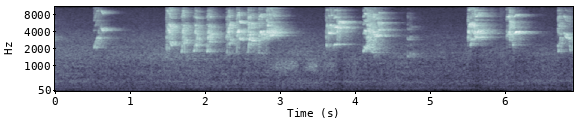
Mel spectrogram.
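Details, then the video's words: Lovebirds chirp loudly: a short single note, then a rapid string of grating high chirps, followed by separate harsh bursts spaced about a second apart. "Ramai Kicauan Lovebird (Lovebirds Sounds)"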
